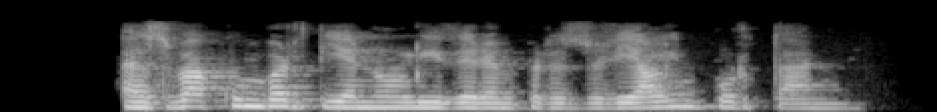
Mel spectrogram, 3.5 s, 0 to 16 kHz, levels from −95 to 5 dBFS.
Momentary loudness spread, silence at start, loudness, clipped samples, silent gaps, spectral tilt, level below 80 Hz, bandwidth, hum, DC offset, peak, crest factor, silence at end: 10 LU; 0.45 s; -18 LUFS; under 0.1%; none; -7 dB/octave; -58 dBFS; 7.4 kHz; none; under 0.1%; -2 dBFS; 16 dB; 0.3 s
